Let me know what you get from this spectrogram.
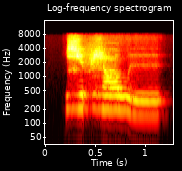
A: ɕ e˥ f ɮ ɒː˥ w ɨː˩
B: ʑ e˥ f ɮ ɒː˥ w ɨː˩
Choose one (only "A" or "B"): B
